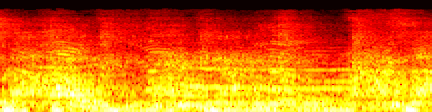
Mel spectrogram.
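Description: Live gospel rap music over a PA system with strong bass, and a crowd close by shouting and cheering along.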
